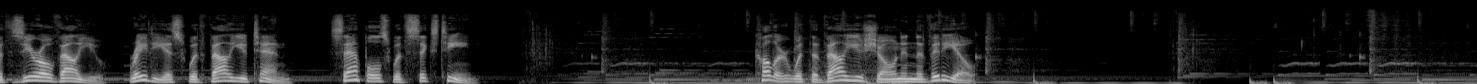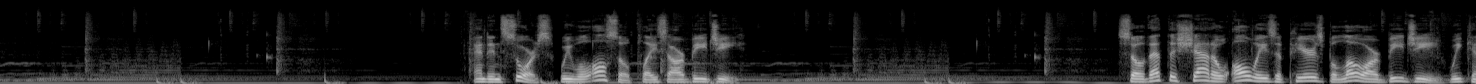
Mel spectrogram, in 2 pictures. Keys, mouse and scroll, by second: 0.5-1.7 typing, 1.8 Return, 2.8-4.8 typing, 4.4 Return, 5.2 Return, 6.1-7.1 typing, 8.3 shift+~, 12.1 shift+8, 12.5 Return, 13.3 shift+3, 13.6 8, 16.2 middle click, 16.6-19.5 drag, 19.5 Return, 20.1-23.0 typing, 20.2 click, 21.5 Return, 23.5 Return, 24.6-29.5 drag.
